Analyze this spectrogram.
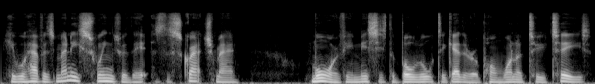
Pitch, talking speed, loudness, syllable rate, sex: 120 Hz, 240 wpm, -17 LUFS, 6.1 syllables/s, male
